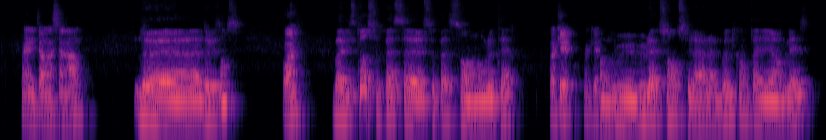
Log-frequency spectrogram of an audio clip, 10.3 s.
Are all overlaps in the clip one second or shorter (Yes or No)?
Yes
